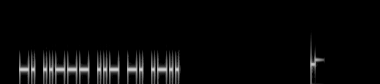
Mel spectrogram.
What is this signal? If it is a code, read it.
Morse code, heard as a keyed tone, about 40 wpm, 700 Hz. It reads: N2UNL
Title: USA Call Signs Repeated 2x 40wpm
